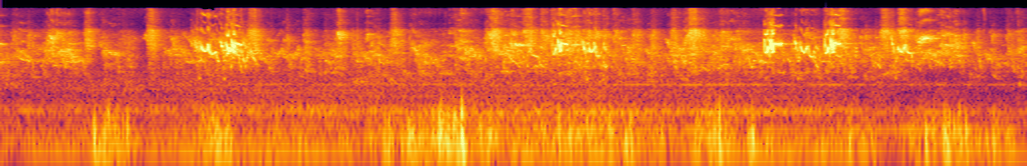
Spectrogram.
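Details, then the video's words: Budgerigars chirp and warble in a lively flock chorus of bright squeaky notes, over a background of soft low rumbles and taps. "parakeet chirping sounds |Australian parrot singing | budgie sounds"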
